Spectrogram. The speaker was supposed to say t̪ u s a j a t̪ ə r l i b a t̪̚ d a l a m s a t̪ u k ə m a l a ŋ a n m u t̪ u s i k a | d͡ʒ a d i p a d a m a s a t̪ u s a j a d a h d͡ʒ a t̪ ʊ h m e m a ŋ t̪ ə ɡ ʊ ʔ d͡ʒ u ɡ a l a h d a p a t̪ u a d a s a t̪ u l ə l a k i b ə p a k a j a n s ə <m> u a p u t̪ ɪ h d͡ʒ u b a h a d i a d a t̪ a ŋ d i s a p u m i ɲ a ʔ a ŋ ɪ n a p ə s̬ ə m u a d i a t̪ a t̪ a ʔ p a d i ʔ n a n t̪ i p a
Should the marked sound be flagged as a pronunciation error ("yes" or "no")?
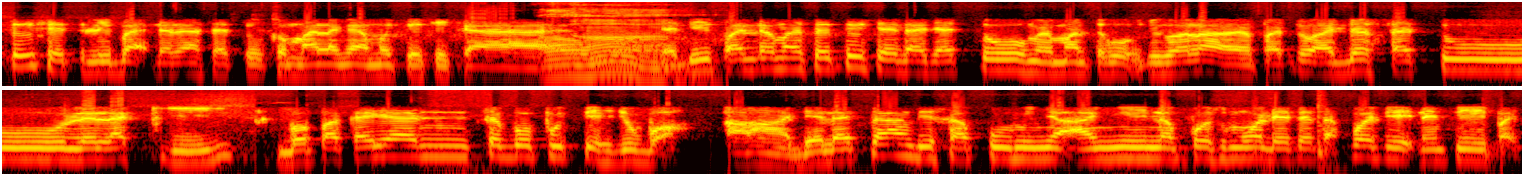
yes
